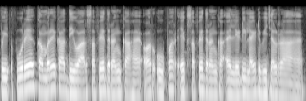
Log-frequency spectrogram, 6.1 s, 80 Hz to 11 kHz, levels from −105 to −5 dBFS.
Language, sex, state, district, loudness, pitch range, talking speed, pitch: Hindi, male, Jharkhand, Garhwa, -15 LUFS, 110-125 Hz, 195 wpm, 115 Hz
